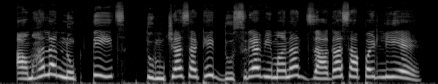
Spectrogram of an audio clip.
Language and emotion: Marathi, surprised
